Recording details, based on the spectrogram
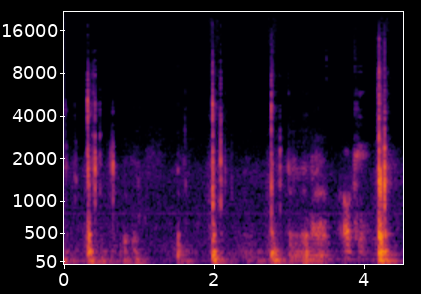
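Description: Clicky keystrokes on a computer keyboard while entering text into an Excel spreadsheet cell, a few sharp taps and short bursts of typing, close up, with quiet spoken words between them.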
